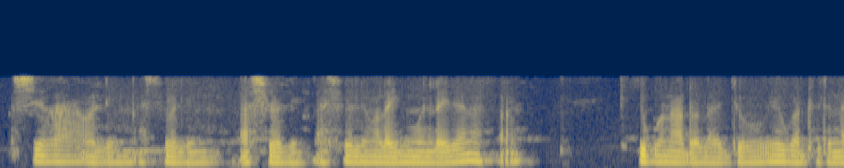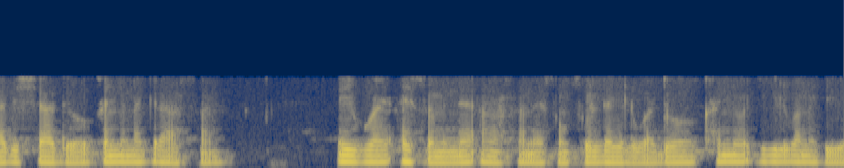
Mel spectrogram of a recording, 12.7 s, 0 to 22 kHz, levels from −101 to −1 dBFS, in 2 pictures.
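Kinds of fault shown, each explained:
No faults are heard.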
